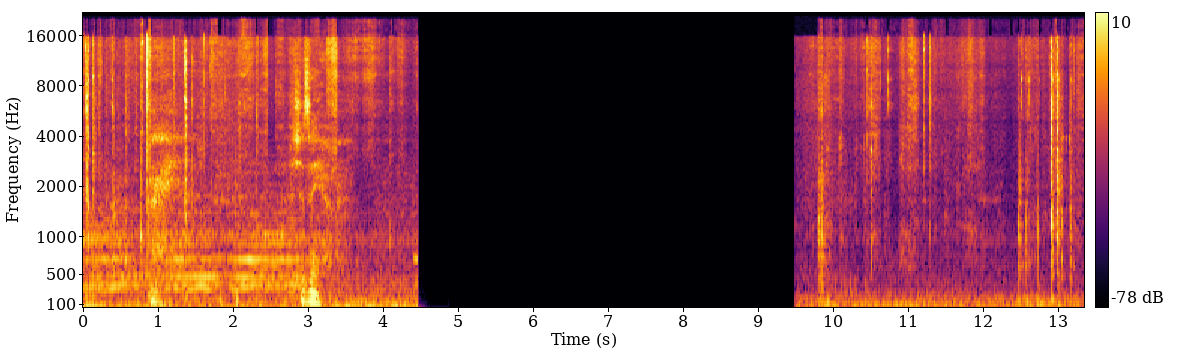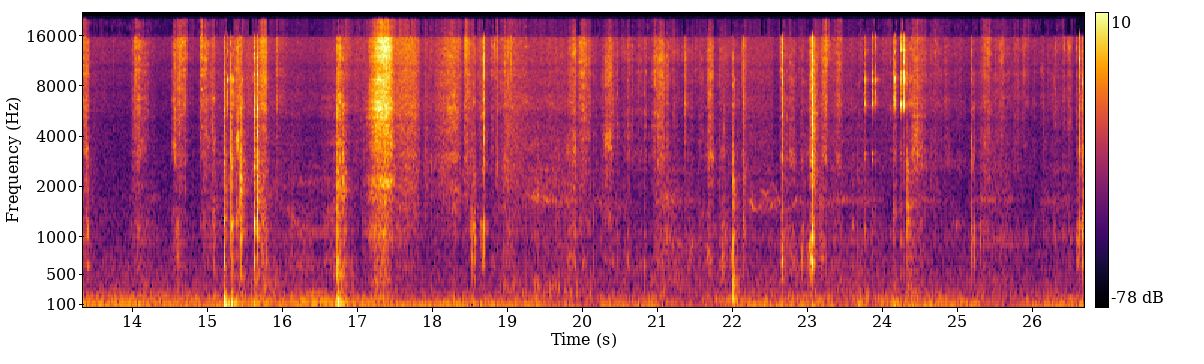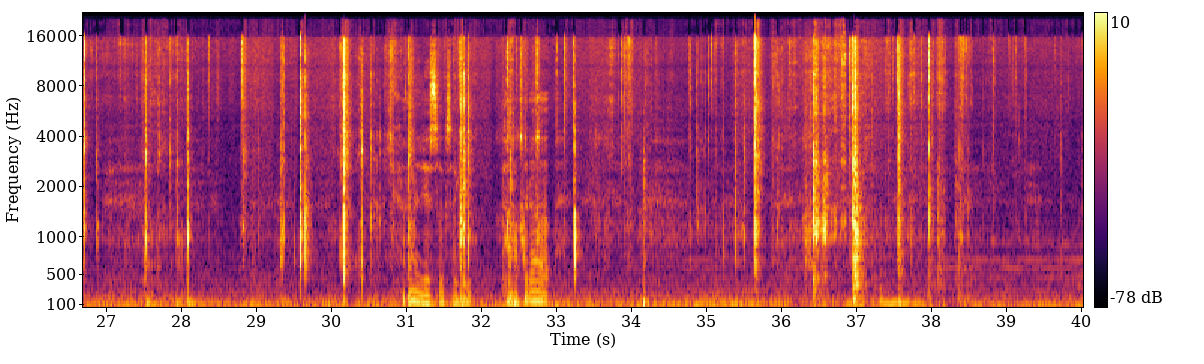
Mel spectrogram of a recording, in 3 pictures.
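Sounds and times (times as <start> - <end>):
low steady hum: 0.0 - 4.5, 22.1 - 40.0
short scrape: 0.0 - 4.5.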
